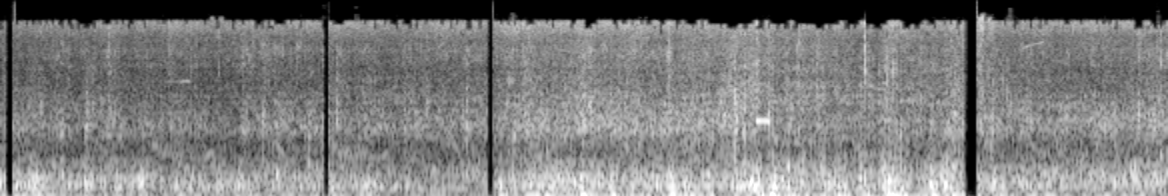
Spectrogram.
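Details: A continuous low engine-like rumble fills the recording, with broad hiss above it and a few brief dropouts. No clear animal voice can be picked out.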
